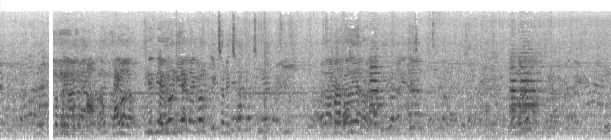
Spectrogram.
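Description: A crowd of people chatter loudly nearby.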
